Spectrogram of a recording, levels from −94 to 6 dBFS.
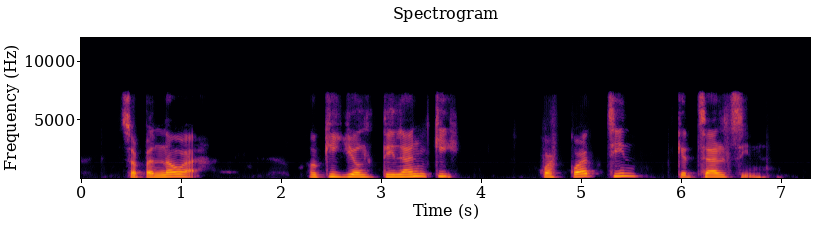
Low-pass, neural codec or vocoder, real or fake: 7.2 kHz; codec, 16 kHz, 2 kbps, X-Codec, HuBERT features, trained on LibriSpeech; fake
